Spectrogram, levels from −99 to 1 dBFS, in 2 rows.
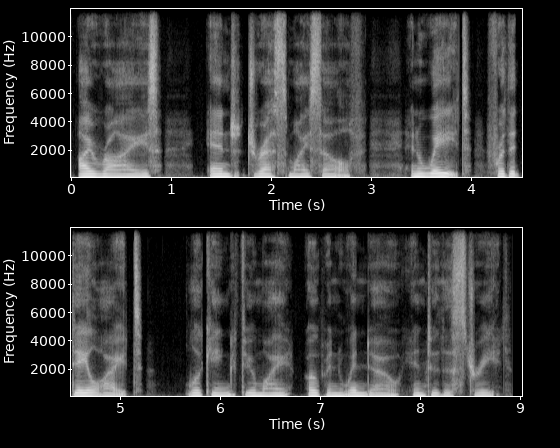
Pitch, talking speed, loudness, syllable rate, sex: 165 Hz, 120 wpm, -19 LUFS, 3.4 syllables/s, female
